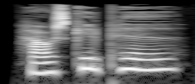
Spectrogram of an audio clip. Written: havskildpadde

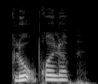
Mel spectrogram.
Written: globryllup

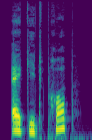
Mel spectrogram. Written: agitprop

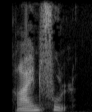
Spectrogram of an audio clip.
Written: regnfuld

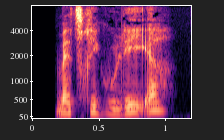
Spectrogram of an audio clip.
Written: matrikulere

